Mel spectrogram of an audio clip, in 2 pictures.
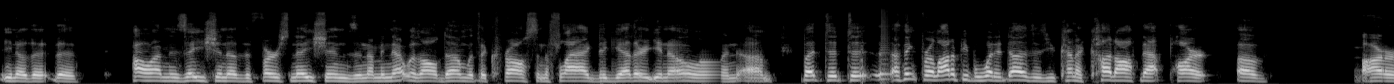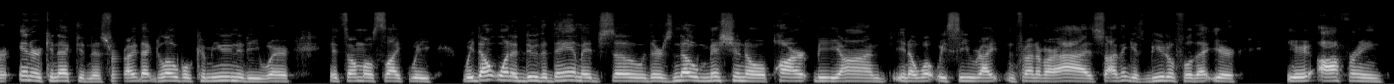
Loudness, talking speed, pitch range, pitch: -18 LUFS, 200 wpm, 155-175 Hz, 165 Hz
